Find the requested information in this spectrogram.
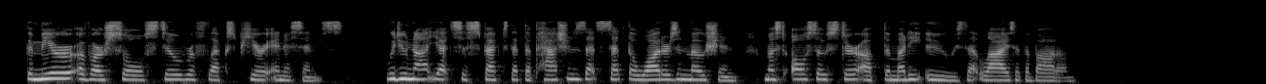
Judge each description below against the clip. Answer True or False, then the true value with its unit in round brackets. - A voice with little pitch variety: True (2.3 semitones)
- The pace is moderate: True (165 wpm)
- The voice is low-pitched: False (220 Hz)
